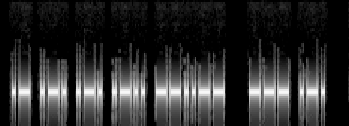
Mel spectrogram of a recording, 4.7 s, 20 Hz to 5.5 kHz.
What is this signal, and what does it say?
Morse code, heard as a keyed tone, about 25 wpm, 600 Hz. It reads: ARRL, OR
